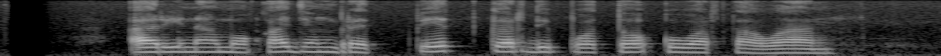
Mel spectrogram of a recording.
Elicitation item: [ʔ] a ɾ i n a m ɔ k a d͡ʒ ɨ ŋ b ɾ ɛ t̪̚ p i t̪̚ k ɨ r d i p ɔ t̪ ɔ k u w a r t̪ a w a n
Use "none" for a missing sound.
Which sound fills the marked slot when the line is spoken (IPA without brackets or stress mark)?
ʔ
